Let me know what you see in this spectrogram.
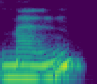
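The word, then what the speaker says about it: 门: uh facing each other it has two panel door pronounced as men and now if you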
